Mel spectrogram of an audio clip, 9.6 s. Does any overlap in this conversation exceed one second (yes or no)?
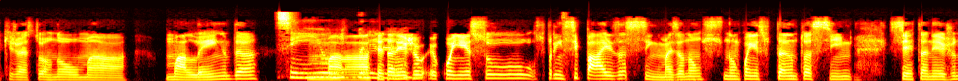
yes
